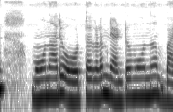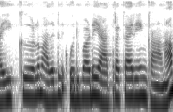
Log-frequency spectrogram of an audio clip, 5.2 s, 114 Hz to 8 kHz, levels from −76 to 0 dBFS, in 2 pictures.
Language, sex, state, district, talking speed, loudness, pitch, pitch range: Malayalam, female, Kerala, Kollam, 90 wpm, -15 LUFS, 200 Hz, 190-205 Hz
